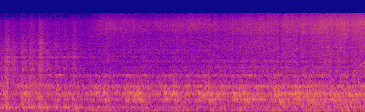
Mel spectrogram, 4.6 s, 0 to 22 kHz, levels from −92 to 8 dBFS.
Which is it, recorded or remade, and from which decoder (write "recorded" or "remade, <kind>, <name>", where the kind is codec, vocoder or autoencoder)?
remade, vocoder, BigVGAN v2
